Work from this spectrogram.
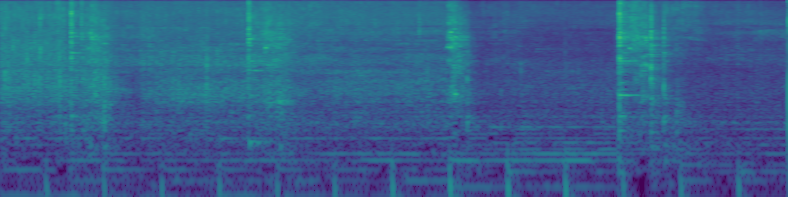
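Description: Eggplant with turmeric and salt sizzles in a frying pan while a spoon stirs it, a soft frying hiss broken by repeated scraping strokes and light clinks against the pan at an uneven pace.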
